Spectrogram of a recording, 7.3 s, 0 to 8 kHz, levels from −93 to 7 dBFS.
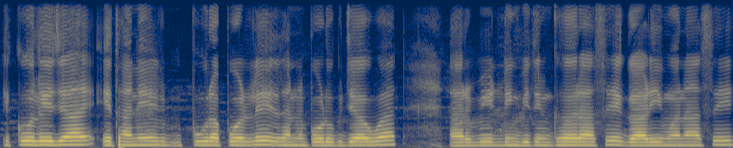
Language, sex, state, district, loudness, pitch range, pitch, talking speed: Halbi, female, Chhattisgarh, Bastar, -18 LUFS, 180-200 Hz, 185 Hz, 155 wpm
